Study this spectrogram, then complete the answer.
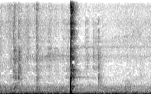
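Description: A switch clicks as a monitor powers on.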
